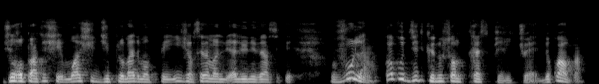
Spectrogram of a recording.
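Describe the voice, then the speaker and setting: Animated man pressing questions. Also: medium pitch, quick pace, breathy edge. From Congo. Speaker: university lecturer. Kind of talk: debate-style discussion.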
